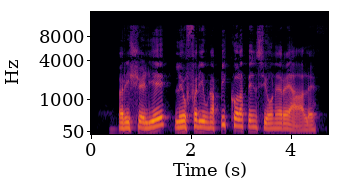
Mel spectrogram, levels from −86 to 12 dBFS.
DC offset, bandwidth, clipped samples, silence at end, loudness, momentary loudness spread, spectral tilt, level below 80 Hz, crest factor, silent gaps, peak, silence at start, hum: under 0.1%; 11.5 kHz; under 0.1%; 0.25 s; -22 LUFS; 9 LU; -8 dB/octave; -52 dBFS; 14 dB; none; -8 dBFS; 0.55 s; none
